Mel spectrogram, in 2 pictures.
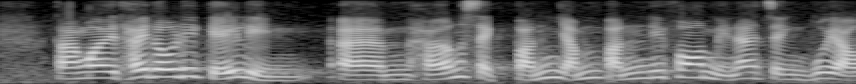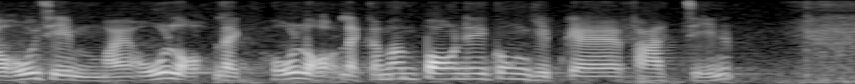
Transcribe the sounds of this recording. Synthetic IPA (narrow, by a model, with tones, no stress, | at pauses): t̪aː˨nŋɔ˨˧ɾe˨jt̪ʰɐ˨˥jt̪o˧wliː˥ke˨˥jliː˨˩nɛː˨hœː˨˥ŋsɪ˨k̚pɐ˨˥njɐ˨˥mpɐ˨˥nliː˥fɔː˥ŋmiː˨nɛː˥t͡sɪ˧ŋfuː˨˥jɐ˨˧who˨˥wt͡sʰiː˨˧m̩˨˩hɐ˨jho˨˥wlɔː˨k̚lɪ˨k̚ho˨˥wlɔː˨k̚lɪ˨kːɐ˨˦mjœː˨˧˥ŋpɔː˥ŋniː˥i˥kʊ˥ŋjiː˨p̚kɛː˧faː˧t̚t͡siː˨˥n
